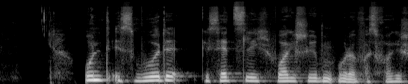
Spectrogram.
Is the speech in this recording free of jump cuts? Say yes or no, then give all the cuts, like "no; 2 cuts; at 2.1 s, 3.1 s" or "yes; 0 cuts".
yes; 0 cuts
